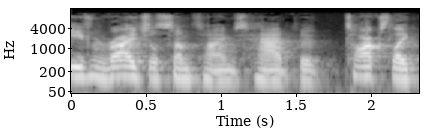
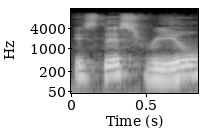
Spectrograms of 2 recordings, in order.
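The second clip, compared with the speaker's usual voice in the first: mock fearful, broken, upset voice, pitched up; 5 semitones higher, 4 dB quieter than usual. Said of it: "in a broken voice".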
